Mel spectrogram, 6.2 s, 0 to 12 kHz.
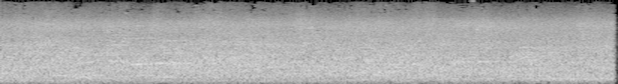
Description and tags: washington naturalhistory sealife3
Life of the Sea exhibit inside the Smithsonian Museum of Natural History recorded with DS-40 and edited in Wavosaur.
field-recording, natural-history-museum, road-trip, summer, travel, vacation, washington-dc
